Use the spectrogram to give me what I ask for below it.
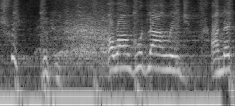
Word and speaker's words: Twi: African languages thank you it's spelled Twi but they pronounced tree around good language and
